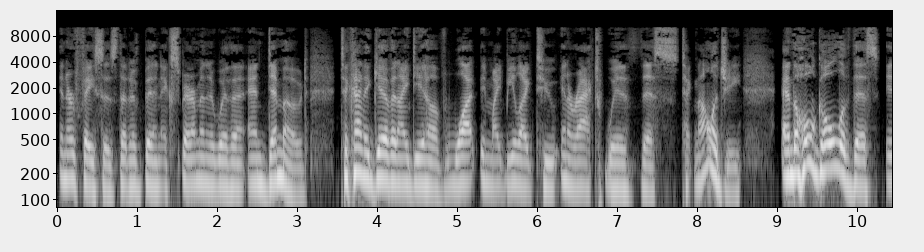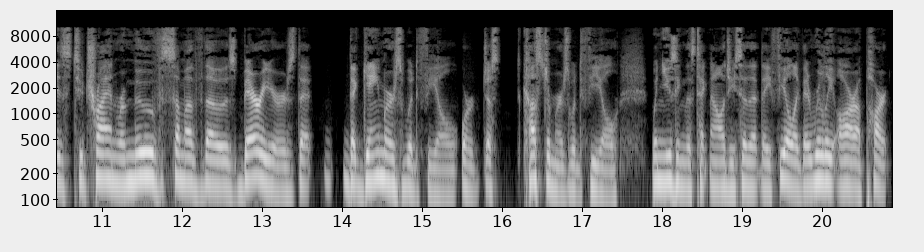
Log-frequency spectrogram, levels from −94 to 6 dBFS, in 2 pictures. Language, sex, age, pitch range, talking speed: English, male, 30-49, 135-160 Hz, 185 wpm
